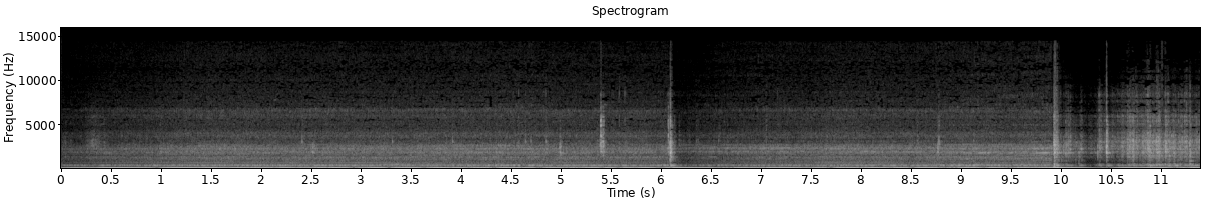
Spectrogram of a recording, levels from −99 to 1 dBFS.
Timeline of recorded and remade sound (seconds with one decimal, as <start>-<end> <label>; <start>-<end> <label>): 0.0-11.4 recorded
